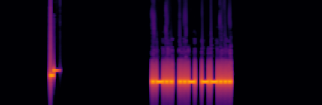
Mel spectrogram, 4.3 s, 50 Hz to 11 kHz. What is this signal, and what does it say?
Morse code, heard as a keyed tone, about 42 wpm, 700 Hz. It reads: LU7
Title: Callsign Prefixes for Top 50 DXCC - 40wpm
